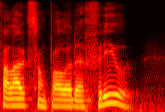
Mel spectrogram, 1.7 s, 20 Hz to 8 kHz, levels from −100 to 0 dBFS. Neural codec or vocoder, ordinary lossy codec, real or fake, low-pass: codec, 16 kHz, 2 kbps, X-Codec, WavLM features, trained on Multilingual LibriSpeech; none; fake; none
